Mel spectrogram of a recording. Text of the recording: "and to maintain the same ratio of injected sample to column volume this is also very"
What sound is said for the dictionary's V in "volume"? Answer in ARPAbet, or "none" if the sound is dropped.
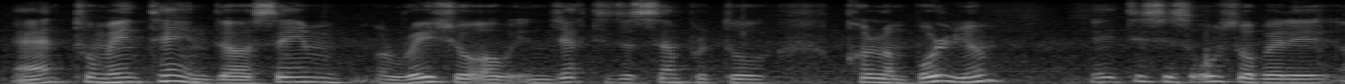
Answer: B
